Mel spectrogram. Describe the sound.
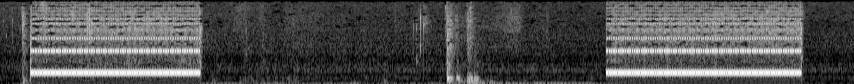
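Ringback tone from a telephone while a call is being placed: two steady, loud, buzzy tone bursts of about two seconds each, separated by a long quiet gap with a brief low thump and faint background noise.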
